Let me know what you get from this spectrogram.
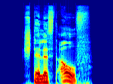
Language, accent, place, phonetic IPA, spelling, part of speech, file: German, Germany, Berlin, [ˌʃtɛləst ˈaʊ̯f], stellest auf, verb, De-stellest auf.ogg
- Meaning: second-person singular subjunctive I of aufstellen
